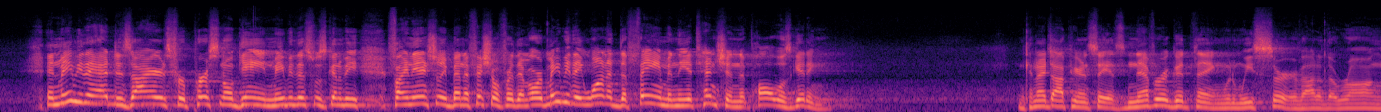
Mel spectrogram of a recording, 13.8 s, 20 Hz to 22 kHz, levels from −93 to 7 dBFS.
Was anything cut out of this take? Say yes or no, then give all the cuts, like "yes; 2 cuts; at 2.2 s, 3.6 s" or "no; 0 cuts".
yes; 2 cuts; at 5.3 s, 10.5 s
